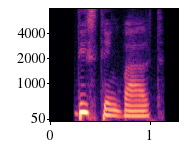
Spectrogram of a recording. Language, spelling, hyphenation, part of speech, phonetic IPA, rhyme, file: Hungarian, disztingvált, disz‧ting‧vált, verb / adjective, [ˈdistiŋɡvaːlt], -aːlt, Hu-disztingvált.ogg
- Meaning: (verb) 1. third-person singular indicative past indefinite of disztingvál 2. past participle of disztingvál; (adjective) distinguished (having a dignified appearance or demeanor)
